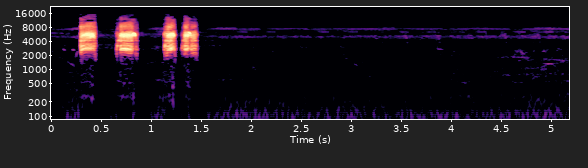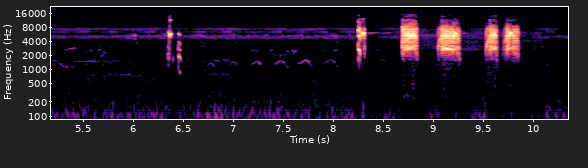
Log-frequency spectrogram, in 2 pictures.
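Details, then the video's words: Black francolin, a male kept as a prized caged calling bird in Pakistan, giving loud harsh grating call phrases: a burst of four rasping notes at the start and another of four near the end, separated by quiet background with faint chirps. "Kala Teetar ki Awaz"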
